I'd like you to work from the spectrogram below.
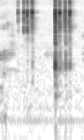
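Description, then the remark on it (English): Two quick bursts of keyboard clicks, a handful of crisp keystrokes each, typed with a short pause between groups and no talking. “Shut up again, except for your methodic clicking.”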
